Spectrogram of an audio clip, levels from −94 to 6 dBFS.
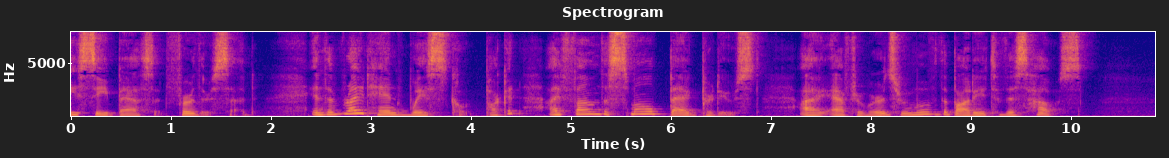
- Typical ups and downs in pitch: No, wide, 9.0 semitones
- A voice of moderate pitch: Yes, medium, 150 Hz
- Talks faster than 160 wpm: No, slow, 135 wpm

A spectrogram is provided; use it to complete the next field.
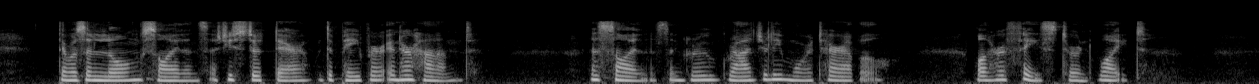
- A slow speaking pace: Yes, slow, 130 wpm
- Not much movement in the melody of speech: Yes, narrow, 2.0 semitones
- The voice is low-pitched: No, high, 190 Hz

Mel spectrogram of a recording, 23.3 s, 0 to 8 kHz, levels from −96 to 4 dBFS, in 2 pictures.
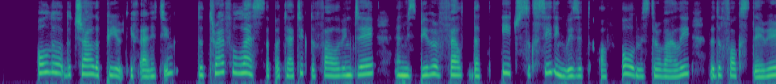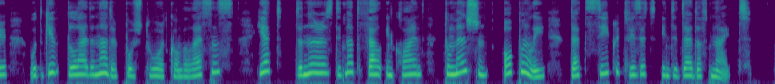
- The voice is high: Yes, high, 230 Hz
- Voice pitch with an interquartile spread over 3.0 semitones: Yes, average, 4.7 semitones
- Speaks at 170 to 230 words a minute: No, average, 140 wpm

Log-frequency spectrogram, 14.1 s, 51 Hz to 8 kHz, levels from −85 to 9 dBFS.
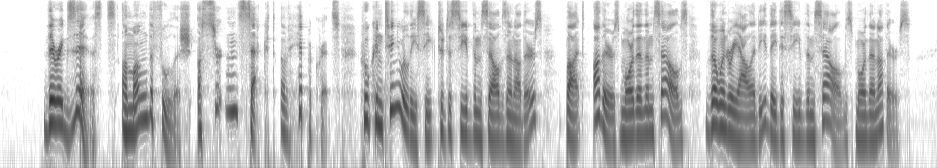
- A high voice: No, medium, 145 Hz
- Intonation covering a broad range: Yes, wide, 7.9 semitones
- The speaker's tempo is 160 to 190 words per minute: No, slow, 135 wpm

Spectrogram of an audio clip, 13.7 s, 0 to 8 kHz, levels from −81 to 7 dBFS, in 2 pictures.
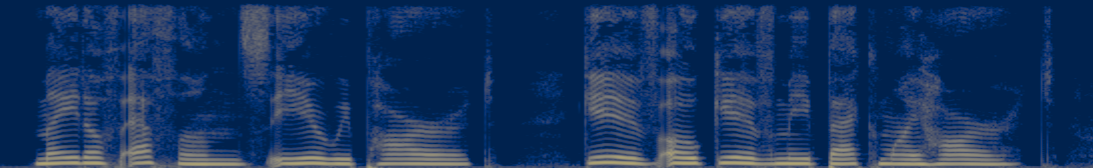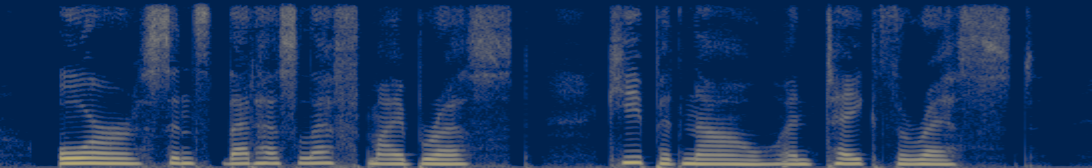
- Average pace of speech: No, slow, 120 wpm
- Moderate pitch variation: No, narrow, 2.3 semitones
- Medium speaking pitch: No, high, 225 Hz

